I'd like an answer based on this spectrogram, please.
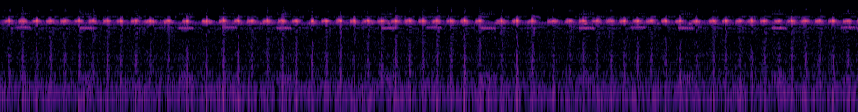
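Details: Crickets at night, a rapid run of high, even chirps pulsing about four to five times a second, with a softer, lower chirp from a second caller slipping in at intervals; no other sounds.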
